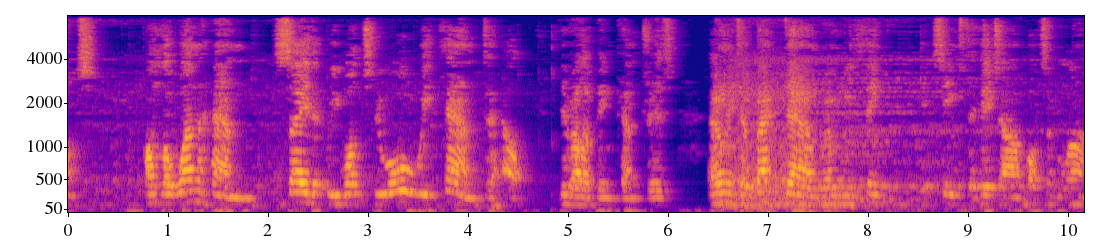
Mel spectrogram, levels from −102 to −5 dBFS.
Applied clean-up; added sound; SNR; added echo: classical method WPE with log-MMSE.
